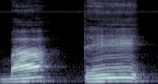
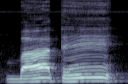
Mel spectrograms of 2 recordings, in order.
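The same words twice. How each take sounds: Both takes have the same delivery.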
